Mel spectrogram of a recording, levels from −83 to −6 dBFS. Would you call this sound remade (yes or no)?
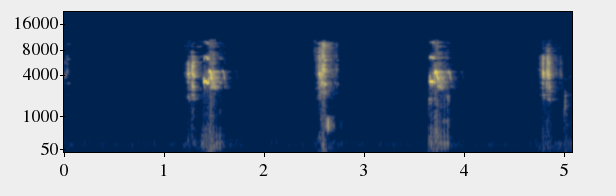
no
